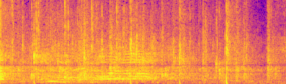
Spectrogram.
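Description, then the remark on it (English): A crowd applauds the speaker's wife steadily throughout, a dense patter of many hands with a few sharper claps standing out, fairly soft, with no clear talking over it. “not so that you would clap, although I thank you for it”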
